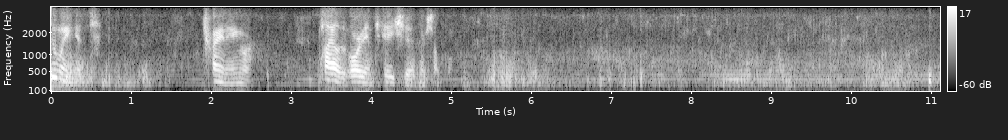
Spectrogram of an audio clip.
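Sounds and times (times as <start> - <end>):
speech: 0.0 - 0.7, 2.0 - 2.6, 3.4 - 5.6
lawnmower running: 0.7 - 11.1.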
